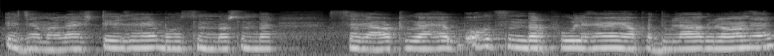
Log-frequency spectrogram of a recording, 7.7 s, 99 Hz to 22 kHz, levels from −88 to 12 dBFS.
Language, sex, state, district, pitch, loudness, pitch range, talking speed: Hindi, female, Bihar, West Champaran, 215 Hz, -15 LUFS, 205-225 Hz, 145 wpm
